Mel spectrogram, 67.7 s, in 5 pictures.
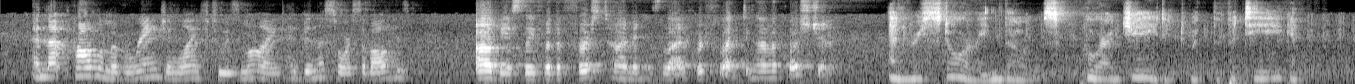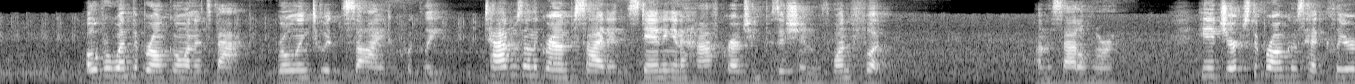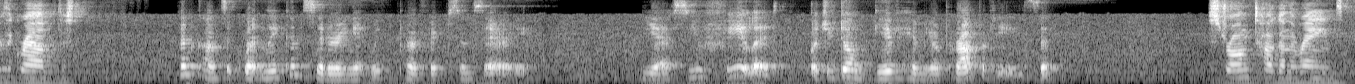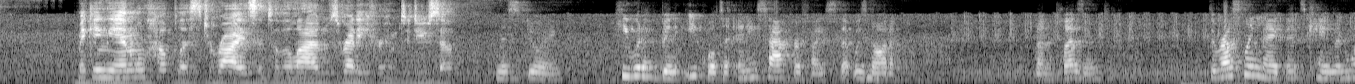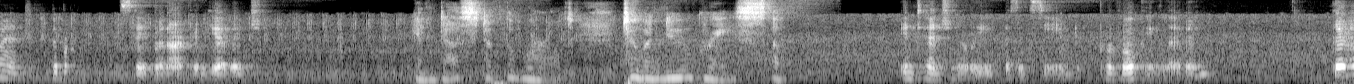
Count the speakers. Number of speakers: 4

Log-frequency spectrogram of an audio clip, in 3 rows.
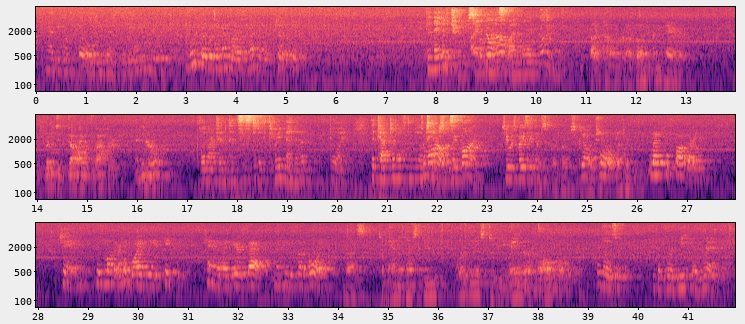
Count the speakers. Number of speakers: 7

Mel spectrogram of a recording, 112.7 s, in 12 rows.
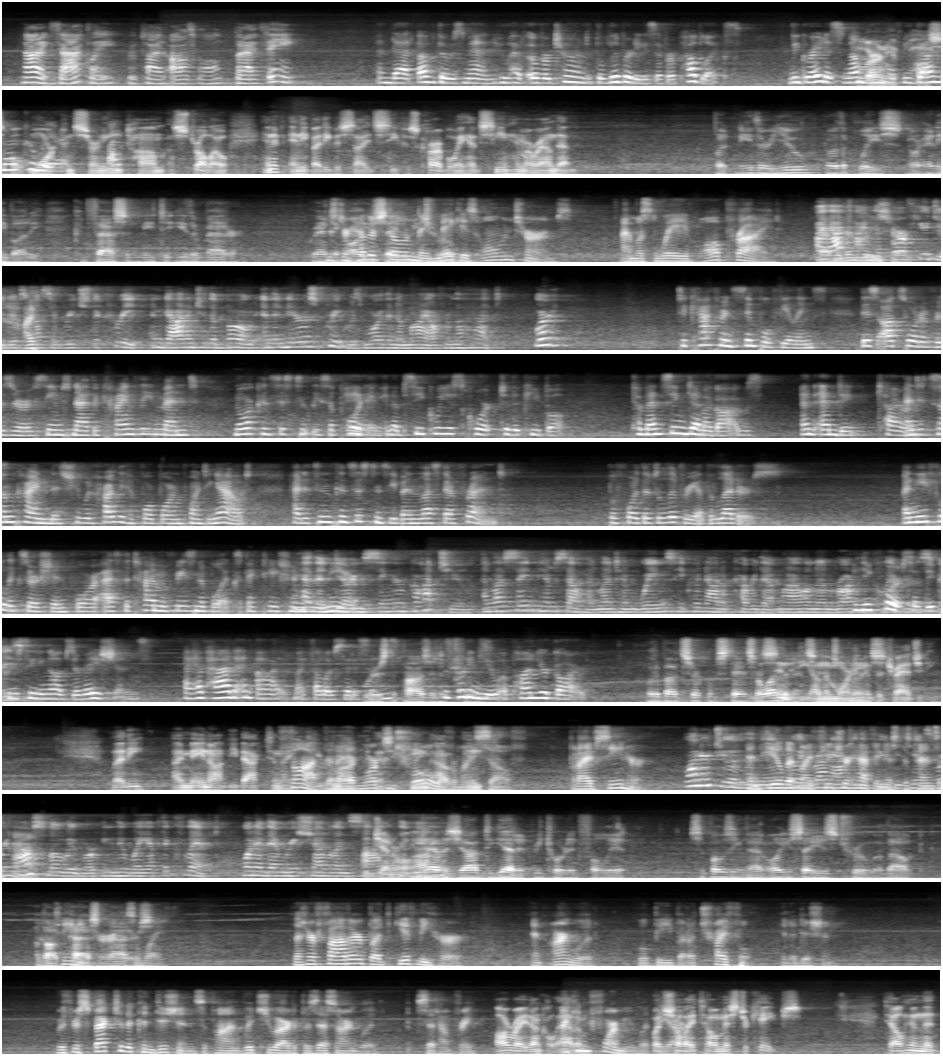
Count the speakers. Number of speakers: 7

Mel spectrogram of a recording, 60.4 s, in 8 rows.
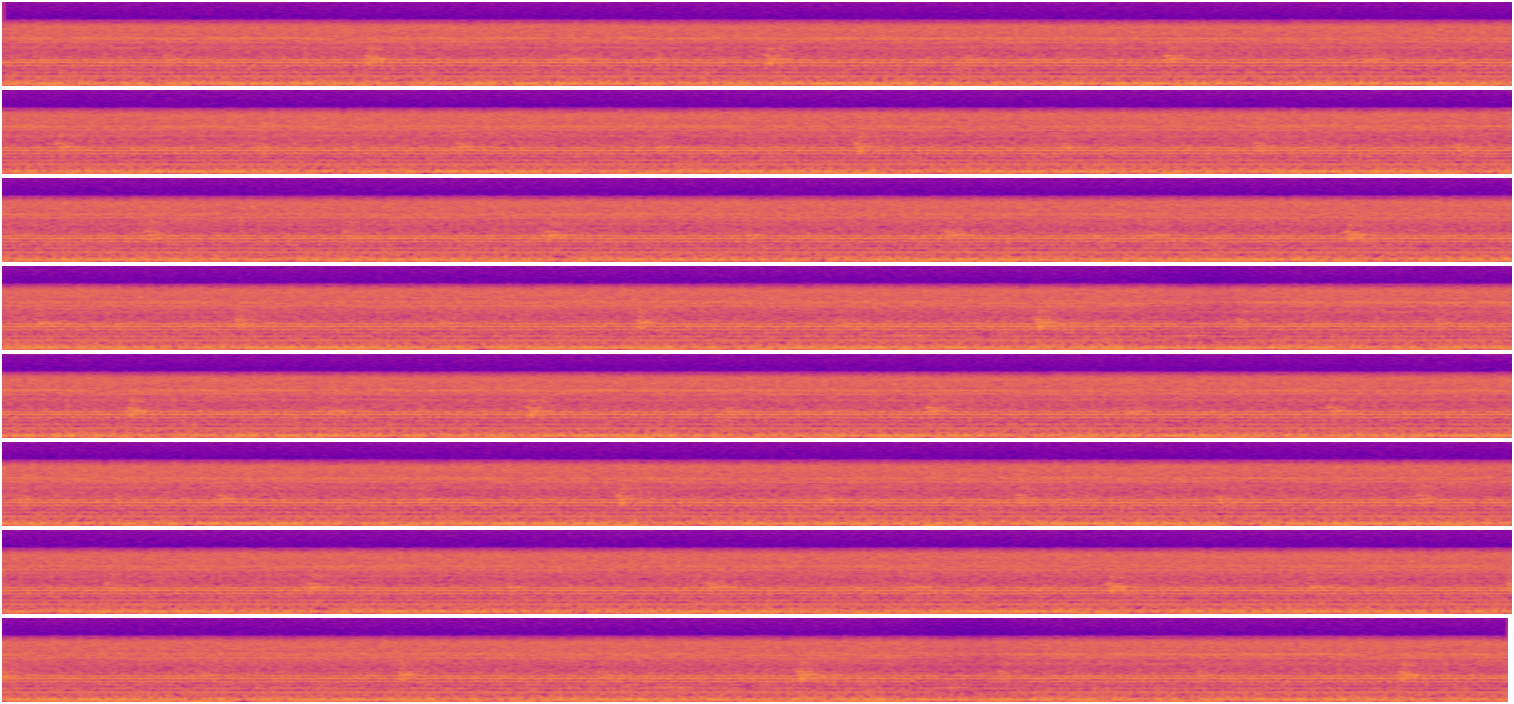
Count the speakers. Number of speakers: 0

